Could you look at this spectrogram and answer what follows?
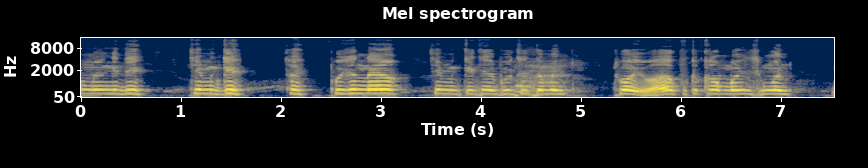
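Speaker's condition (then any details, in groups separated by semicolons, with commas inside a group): Brain lesion disability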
